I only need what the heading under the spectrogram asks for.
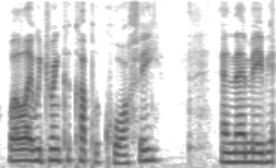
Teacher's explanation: I had very nasal vowels. My R's were not very strong.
